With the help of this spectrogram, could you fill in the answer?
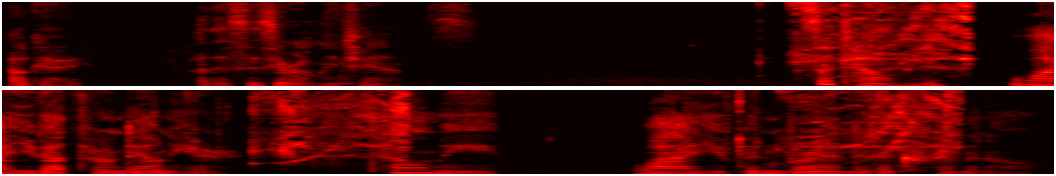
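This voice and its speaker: A woman voicing a gruff female minotaur executioner in an ASMR roleplay, husky and often half-whispered, impatient and sardonic with her captive. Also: on the low side, takes it slowly, pauses often, dark tone, a little hiss or hum. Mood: taunting.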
